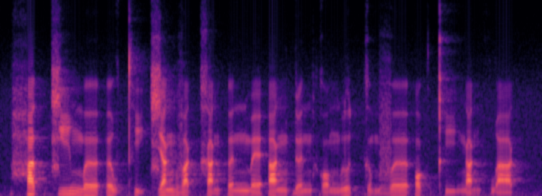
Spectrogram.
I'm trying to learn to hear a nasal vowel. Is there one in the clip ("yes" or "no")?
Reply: no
